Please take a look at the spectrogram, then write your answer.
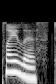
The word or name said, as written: playlist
